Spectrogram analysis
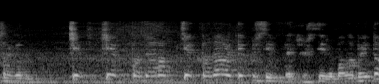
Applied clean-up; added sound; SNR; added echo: none; Car; 13 dB; reverberation time 1.2 s.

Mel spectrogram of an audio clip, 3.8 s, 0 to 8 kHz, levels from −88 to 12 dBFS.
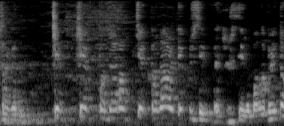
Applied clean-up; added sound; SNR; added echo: classical method WPE with log-MMSE.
